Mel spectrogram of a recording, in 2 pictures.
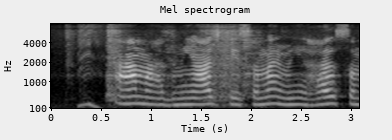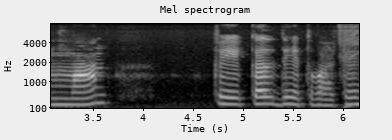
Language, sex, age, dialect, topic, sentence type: Bhojpuri, female, 18-24, Northern, banking, statement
